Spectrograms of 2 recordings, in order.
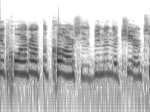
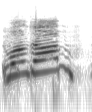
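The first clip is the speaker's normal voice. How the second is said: put-on tipsy, drunk-sounding voice; 2 semitones higher than usual. Asked to show acting as a drunk: fake drunk voice. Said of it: "Show everybody your acting career as a drunk".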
